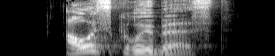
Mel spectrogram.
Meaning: second-person singular dependent subjunctive II of ausgraben
- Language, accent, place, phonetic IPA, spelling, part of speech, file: German, Germany, Berlin, [ˈaʊ̯sˌɡʁyːbəst], ausgrübest, verb, De-ausgrübest.ogg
